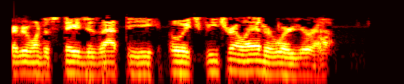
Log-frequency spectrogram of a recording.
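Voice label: Incident Tactical, scanner audio recording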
